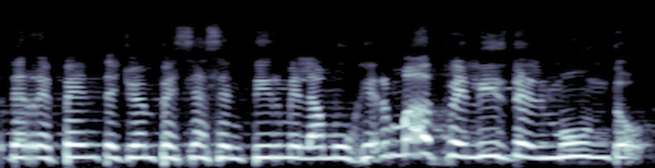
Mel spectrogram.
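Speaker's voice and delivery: ordinary talk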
